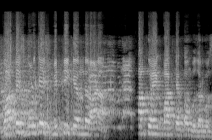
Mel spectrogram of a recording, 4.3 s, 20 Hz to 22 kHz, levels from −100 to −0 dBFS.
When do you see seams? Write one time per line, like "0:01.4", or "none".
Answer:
0:02.8

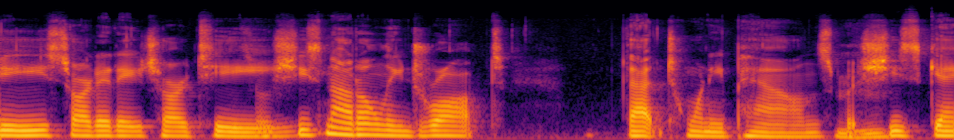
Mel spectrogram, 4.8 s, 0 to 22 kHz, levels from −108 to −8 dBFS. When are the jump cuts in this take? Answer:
0:01.4

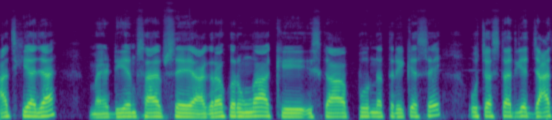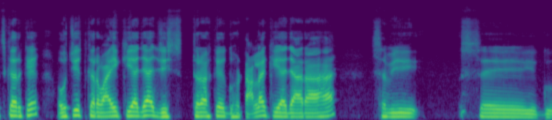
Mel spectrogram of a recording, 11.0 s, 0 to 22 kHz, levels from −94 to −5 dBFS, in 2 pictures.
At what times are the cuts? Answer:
none

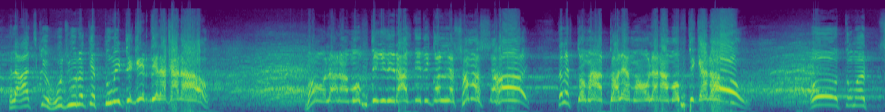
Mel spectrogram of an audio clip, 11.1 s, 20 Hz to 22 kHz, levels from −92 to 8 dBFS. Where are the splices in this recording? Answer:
0:03.5

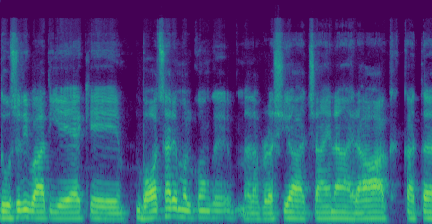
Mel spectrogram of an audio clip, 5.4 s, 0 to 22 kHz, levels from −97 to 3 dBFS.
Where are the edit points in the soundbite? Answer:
0:01.6

